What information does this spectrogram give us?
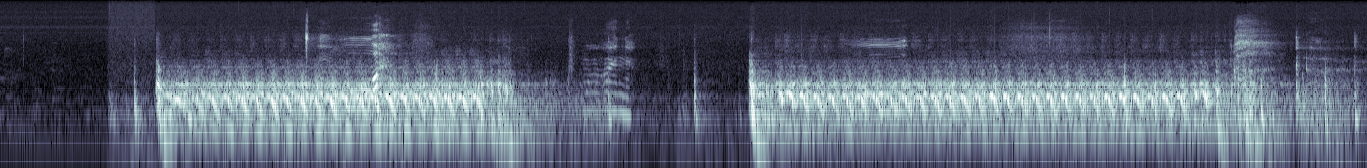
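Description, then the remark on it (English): A car engine cranks twice in long, rhythmic churning bursts, each several seconds, without catching. A short spoken remark comes in the pause between attempts. “Hi, it looks like you're having a little trouble with the car.”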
